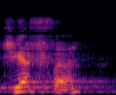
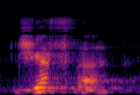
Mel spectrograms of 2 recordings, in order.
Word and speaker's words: Jephthah: His name is Jephthah. Jephthah. That one's kind of, you gotta kind of practice that one.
